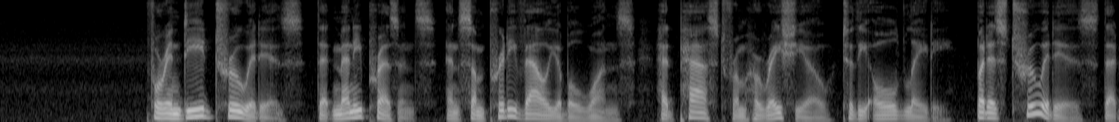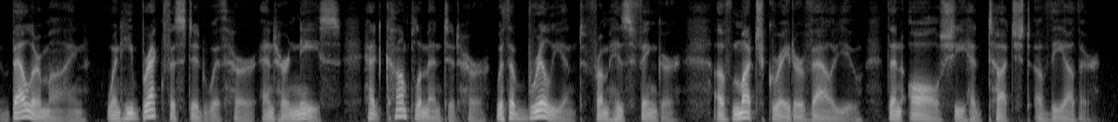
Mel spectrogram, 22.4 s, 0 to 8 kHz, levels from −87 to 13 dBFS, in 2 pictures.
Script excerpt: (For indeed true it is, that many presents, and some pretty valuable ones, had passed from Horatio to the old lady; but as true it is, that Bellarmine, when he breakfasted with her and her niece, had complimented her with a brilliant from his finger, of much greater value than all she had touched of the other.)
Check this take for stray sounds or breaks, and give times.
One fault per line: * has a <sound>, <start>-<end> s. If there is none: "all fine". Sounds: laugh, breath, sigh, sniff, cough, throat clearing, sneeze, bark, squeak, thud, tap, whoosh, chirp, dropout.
all fine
